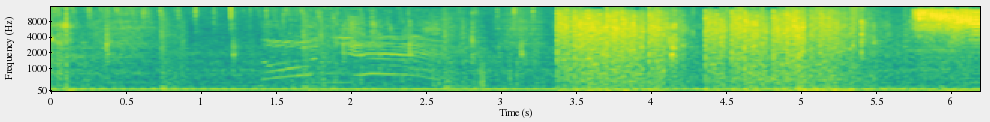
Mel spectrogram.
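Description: A video game's fight sounds crackle and whoosh.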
